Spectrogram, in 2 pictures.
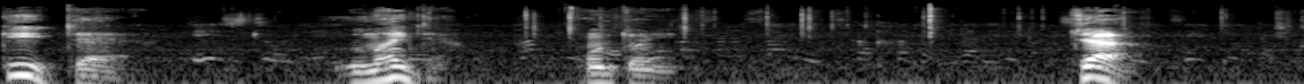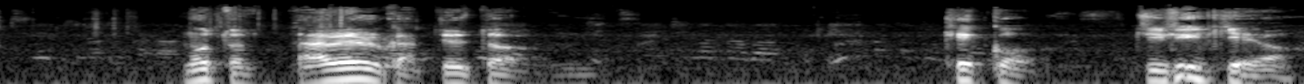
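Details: Japanese-speaking adult with aphasia after a cerebral hemorrhage, with hemiplegia.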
